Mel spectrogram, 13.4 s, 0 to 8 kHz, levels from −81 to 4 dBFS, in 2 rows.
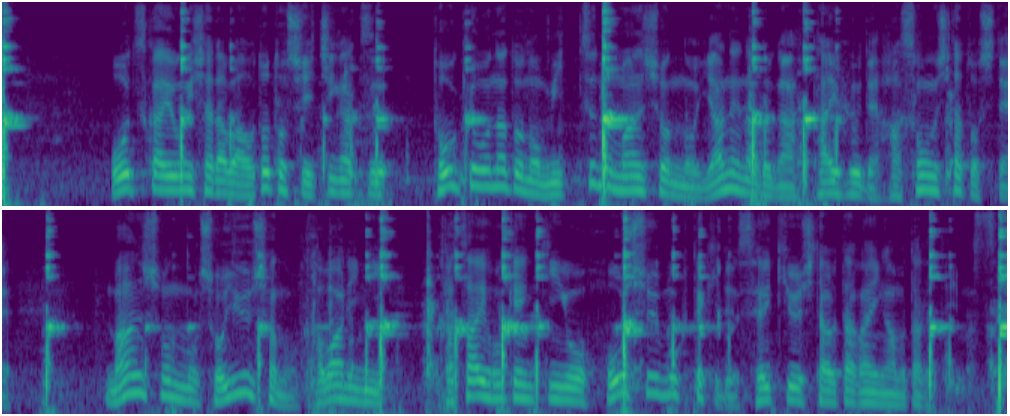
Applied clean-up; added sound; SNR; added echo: none; Chink, clink; -1 dB; none.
